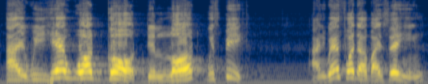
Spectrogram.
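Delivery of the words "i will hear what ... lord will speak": very slow and loud, stretching each word; emphatic proclamation. Shown as a demonstration. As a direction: proclaim it again even harder, leaning on hear. Repeats verse with more force.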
